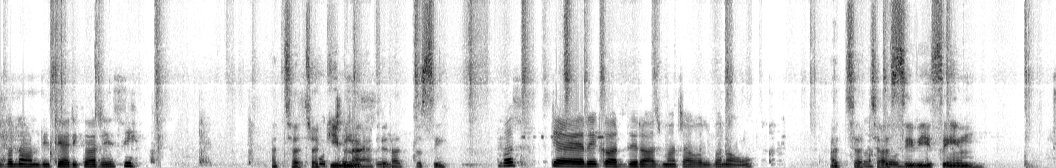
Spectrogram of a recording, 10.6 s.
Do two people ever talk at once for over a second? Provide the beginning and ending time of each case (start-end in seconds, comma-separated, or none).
2.9-4.4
